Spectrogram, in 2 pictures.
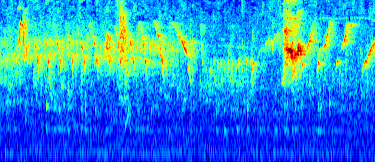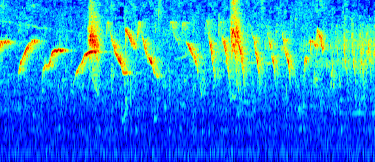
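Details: Canaries feeding together in an aviary keep up a dense, high twittering of rapid, down-slurred chirps in bursts, overlapping from several birds with a few sharper accented notes.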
